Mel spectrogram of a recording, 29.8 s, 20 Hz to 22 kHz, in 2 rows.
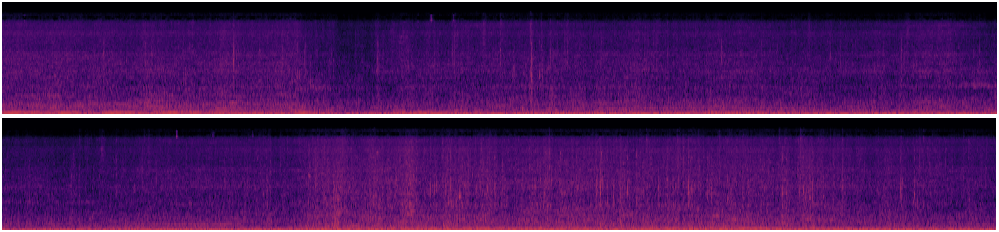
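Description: Land Rover Defender 90 engine running at low speed on a rough dirt track, heard from inside the cab as a steady low drone. From about two-thirds of the way through, rattles and knocks from the vehicle bouncing over the track come in over it.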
